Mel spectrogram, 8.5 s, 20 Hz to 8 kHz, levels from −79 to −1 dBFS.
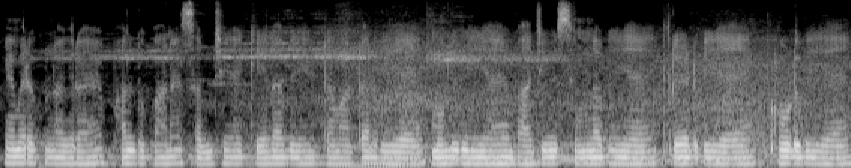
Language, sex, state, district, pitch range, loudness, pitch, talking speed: Hindi, male, Chhattisgarh, Bilaspur, 110-115 Hz, -16 LUFS, 110 Hz, 190 wpm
